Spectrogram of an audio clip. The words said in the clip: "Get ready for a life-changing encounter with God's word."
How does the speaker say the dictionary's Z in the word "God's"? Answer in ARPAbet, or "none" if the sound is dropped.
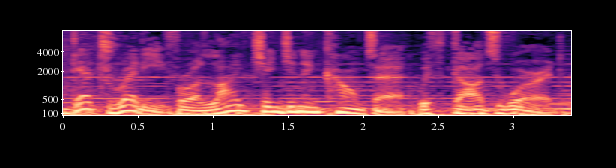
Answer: Z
